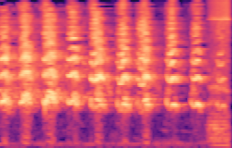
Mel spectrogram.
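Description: A woman crying in high-pitched, quick, rhythmic sobs, about seven a second, sounding thin with almost no low end.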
